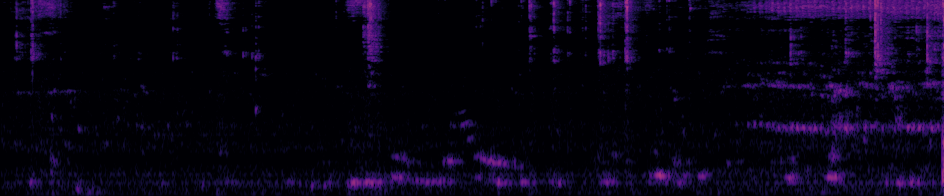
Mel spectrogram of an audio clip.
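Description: Faint scattered clicks and rustles of a plastic plug cord cap and rubber-jacketed cable being handled as the cap's housing is fitted onto the cord end. A faint steady hiss comes in over the last second or so.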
